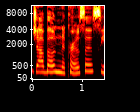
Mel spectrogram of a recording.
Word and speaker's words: jawbone necrosis: That jaw broke, nash, and crawfish. How do you say that? – Jaw broke, and crawfish. Jawbone necrosis. Yeah.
